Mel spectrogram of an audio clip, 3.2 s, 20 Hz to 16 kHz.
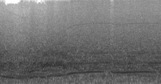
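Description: Koenigsegg CCX mid-engine supercar revving in Forza 4, its engine note rising and falling steadily through the whole stretch, loud and close with no talk.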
